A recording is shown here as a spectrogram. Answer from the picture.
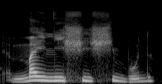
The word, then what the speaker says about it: Mainichi Shimbun: Mainichi Shimbun.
